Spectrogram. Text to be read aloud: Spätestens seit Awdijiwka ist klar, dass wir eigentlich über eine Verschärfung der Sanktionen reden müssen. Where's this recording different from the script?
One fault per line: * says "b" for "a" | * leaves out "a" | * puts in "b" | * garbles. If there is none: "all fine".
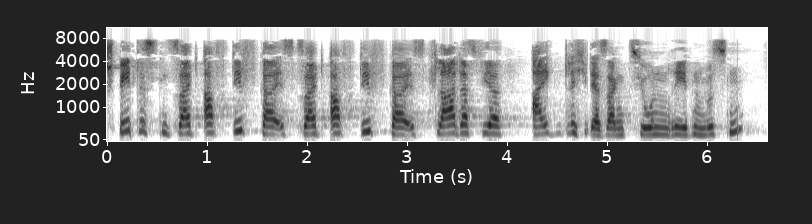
* puts in "seit Awdijiwka ist"
* leaves out "über eine Verschärfung"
